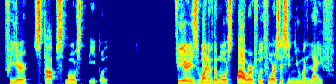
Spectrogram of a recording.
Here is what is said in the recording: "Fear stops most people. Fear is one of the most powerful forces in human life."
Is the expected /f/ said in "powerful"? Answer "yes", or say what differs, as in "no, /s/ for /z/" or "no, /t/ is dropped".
yes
